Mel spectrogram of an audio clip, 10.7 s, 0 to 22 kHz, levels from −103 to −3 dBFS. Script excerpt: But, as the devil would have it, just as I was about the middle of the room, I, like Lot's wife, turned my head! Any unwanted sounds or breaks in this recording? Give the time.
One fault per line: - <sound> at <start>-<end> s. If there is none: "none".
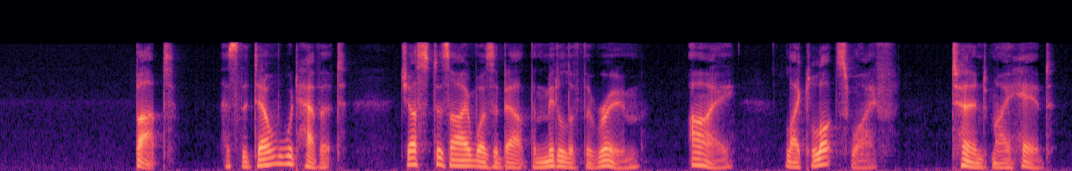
none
